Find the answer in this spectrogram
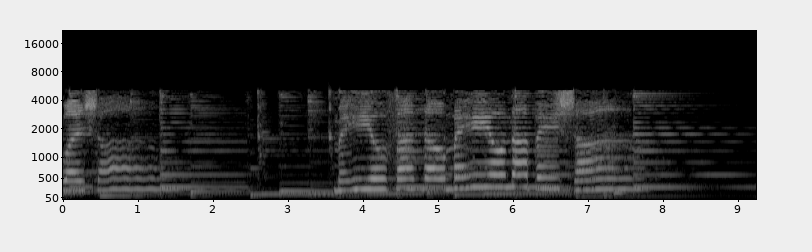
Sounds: Music

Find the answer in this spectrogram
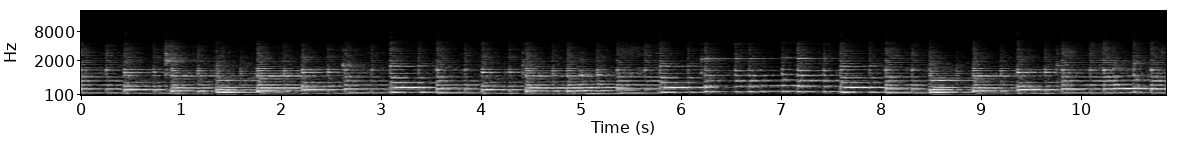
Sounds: Music, Musical instrument, Guitar, Plucked string instrument

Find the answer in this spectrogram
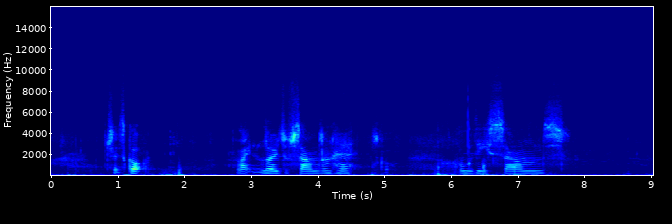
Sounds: Speech

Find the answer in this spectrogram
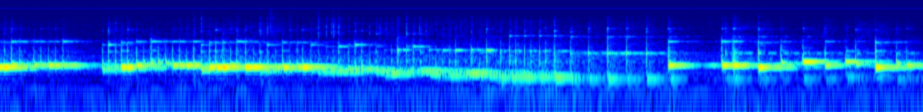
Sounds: Percussion, Music, Musical instrument

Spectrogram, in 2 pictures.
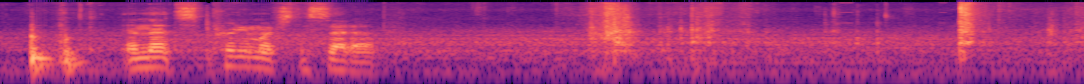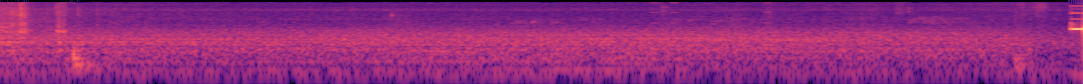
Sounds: Speech

